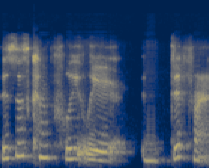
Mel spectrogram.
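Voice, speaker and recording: This is a woman speaking. Her pitch is high. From California, Mexican-American. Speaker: vlogger, live show host. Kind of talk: casual live-stream monologue. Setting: live stream to camera at home. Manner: casual, rambling with fillers.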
